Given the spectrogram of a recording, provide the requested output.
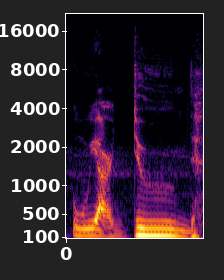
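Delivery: slow, loud mock-dramatic doom. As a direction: announce our doom like a melodrama. Mock doom about the game.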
